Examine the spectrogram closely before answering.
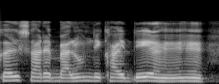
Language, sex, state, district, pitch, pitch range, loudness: Hindi, male, Jharkhand, Garhwa, 165 Hz, 155-170 Hz, -14 LUFS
